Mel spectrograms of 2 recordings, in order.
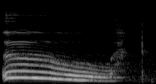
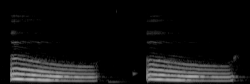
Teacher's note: nice rounded lips ooh and we don't want to taper too much maybe a little taper but not a changing vowel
